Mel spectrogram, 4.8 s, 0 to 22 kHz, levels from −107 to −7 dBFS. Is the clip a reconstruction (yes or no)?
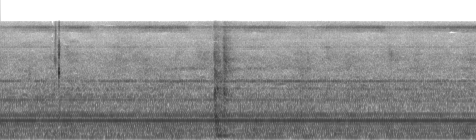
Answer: yes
